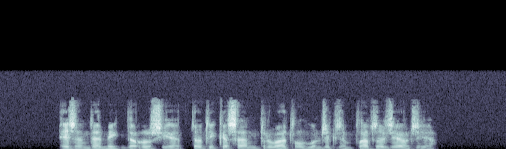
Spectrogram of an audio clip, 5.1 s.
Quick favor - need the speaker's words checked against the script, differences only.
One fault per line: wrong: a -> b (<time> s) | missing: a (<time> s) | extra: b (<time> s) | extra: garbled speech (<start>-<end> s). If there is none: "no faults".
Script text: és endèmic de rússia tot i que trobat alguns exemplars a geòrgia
extra: s'han (2.4 s)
